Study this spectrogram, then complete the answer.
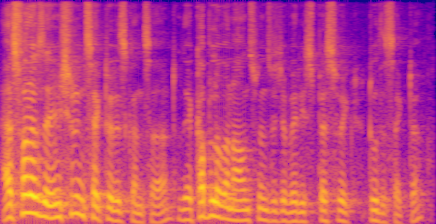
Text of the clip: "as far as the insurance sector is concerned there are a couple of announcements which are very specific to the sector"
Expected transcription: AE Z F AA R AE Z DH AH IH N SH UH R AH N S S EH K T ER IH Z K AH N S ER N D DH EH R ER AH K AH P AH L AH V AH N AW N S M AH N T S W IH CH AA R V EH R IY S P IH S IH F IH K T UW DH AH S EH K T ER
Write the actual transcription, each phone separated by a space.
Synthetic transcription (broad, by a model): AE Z F AA R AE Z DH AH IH N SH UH R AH N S S EH K T ER IH Z K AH N S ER N D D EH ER AH K AH P AH L AH V AH N AW N S M AH N T S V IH CH AA R V EH R IY S P IH S IH F IH K T UW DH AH S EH K T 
